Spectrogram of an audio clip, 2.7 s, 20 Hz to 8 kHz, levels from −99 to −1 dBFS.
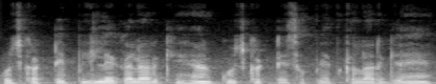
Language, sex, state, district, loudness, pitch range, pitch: Hindi, male, Uttar Pradesh, Shamli, -18 LUFS, 125-135 Hz, 130 Hz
